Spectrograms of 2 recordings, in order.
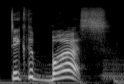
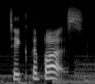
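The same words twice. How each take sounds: First: It is said in an angry, irritated voice. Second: It is said in a calm, neutral voice.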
